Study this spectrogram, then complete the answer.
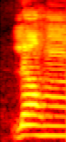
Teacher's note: میم ساکن کے بعد میم مشدد آ رہی ہے، ادغام مال غنہ کا قاعدہ ہے، میم ساکن میں غنہ کیا جائے گا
